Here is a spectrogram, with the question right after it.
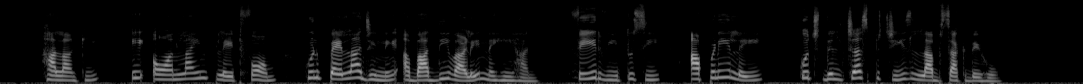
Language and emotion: Punjabi, neutral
